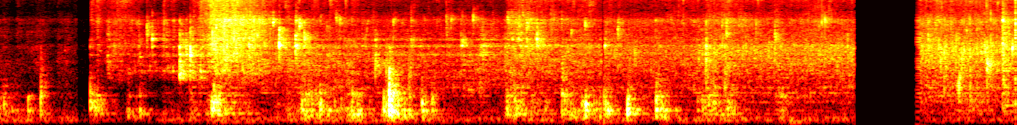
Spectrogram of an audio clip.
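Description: Potatoes dropped into hot mustard oil in a wok sizzle and crackle loudly and close, a dense frying hiss with sharp pops, briefly cut to silence near the end.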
